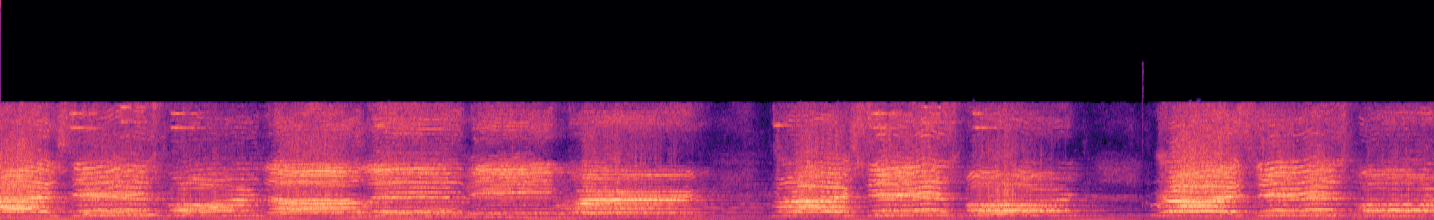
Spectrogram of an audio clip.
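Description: Children's choir singing with instrumental accompaniment that holds steady low notes. The singing comes in phrases, with short breaks about six and nine seconds in.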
